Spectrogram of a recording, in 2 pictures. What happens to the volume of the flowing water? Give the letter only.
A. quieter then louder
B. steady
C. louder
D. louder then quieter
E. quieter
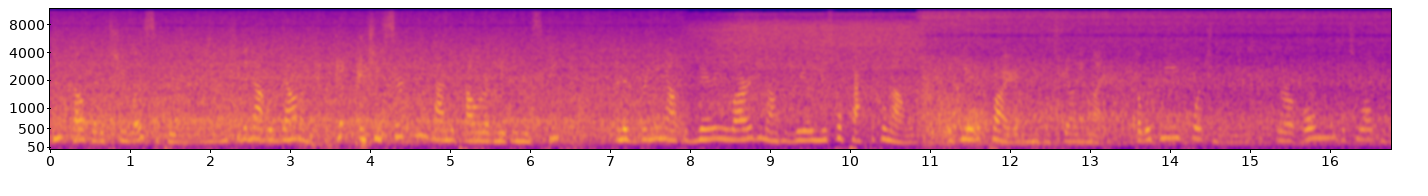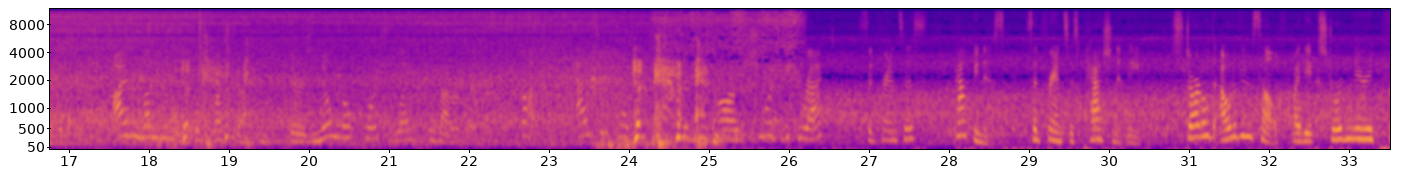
E.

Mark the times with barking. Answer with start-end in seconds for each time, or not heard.
not heard.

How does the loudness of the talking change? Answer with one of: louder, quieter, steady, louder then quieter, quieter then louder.
quieter then louder.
